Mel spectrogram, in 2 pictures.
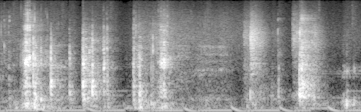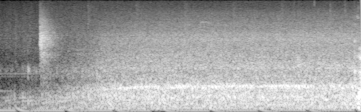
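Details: Oscillating fan after snapped plastic pivot mount, cause of grinding and seized oscillation, repaired with epoxy and reassembled: handling clicks and thumps, then steady even air rush without grinding or rattling; runs normally.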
